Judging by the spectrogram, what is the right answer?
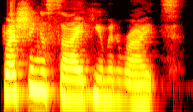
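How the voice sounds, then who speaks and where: A woman reading scripted non-fiction narration for an audiobook in a measured, explanatory way. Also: medium pitch, expressive.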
